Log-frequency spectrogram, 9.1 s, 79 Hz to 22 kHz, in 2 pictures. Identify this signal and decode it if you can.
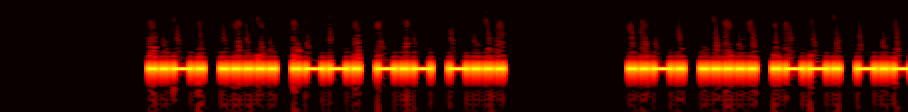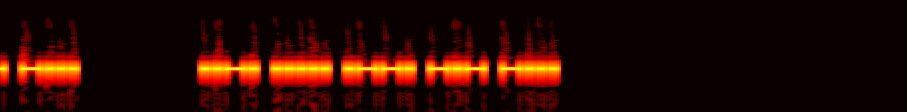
Morse code, heard as a keyed tone, about 40 wpm, 700 Hz. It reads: F5PKB F5PKB F5PKB
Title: DXCC-100 Call Signs - 5 Characters - Repeated 3x - 40wpm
